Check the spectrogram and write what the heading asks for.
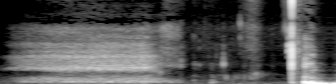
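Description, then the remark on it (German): A breathy inhale, then a few small mouth clicks and a quick wet gulp of a swallow near the end, from a person with a sore throat, with no talking. “Und ich muss so wie gerade die ganze Zeit schlucken und es nervt irgendwie.”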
